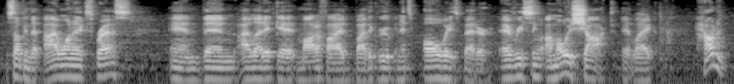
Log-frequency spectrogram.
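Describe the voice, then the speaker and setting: A man's voice: low voice, slight background noise. A man from Florida, a band member guesting on a radio show, talking enthusiastically in long run-on thoughts. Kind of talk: casual radio interview. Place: radio studio.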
